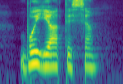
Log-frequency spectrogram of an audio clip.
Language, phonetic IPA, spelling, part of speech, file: Ukrainian, [bɔˈjatesʲɐ], боятися, verb, Uk-боятися.ogg
- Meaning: to fear, to be afraid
